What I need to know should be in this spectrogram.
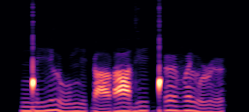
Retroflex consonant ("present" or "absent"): present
